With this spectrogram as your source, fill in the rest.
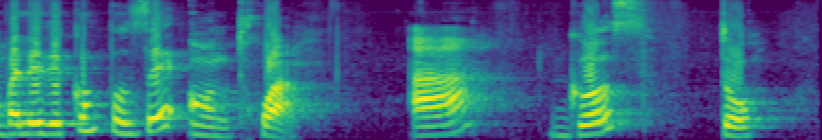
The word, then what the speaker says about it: agosto: Le huitième mois, c'est agosto, août. Et pour bien le prononcer, on va les décomposer en trois. Agosto, en accentuant sur le premier O.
